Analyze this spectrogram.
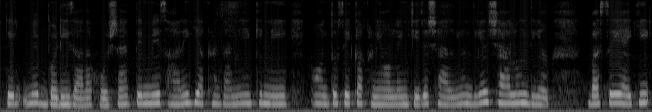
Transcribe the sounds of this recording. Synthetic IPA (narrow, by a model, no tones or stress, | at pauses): t̪eːmɛ̃ːbəɽiːzjaːd̪aːxʰoːʃɦɛ̃ːt̪eːmɛ̃ːsaːɾẽːkiːaːkʰnaːt͡ʃaːnd̪iːɛ̃ːkɪnəĩː | nt̪õːseːkəkʰnẽːɔːnlaːint͡ʃiːd͡ʒãːʃɛːlnĩːɦʊ̃nd̪ijãːʃɛːlɦʊ̃nd̪ijãː | bəseːɛːkɪ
